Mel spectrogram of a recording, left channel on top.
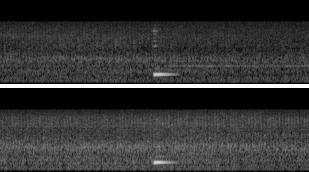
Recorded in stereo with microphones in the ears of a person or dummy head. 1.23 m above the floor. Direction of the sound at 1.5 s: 85° left.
